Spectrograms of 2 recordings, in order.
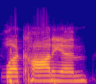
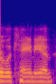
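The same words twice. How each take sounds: First: Lacanian slowly as luh-KAH-nee-un; alternative pronunciation. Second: Lacanian as luh-KAY-nee-un; long "kay" in the middle of Lacanian; American pronunciation. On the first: Host trying the less ridiculous version, Lacanian as luh-KAH-nee-un. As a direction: open "ah" in the middle of Lacanian. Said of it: "is slightly less ridiculous". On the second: Host offering the American version, Lacanian as luh-KAY-nee-un. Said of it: "that's how we say it". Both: Shown as a demonstration.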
